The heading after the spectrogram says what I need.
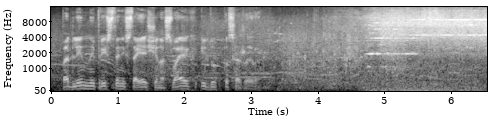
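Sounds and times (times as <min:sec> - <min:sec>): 
speech: 0:00.2 - 0:03.7
loud noisy rumble of a slowing steam locomotive train: 0:04.2 - 0:06.5
steam locomotive train wheels squealing on the rails while slowing down: 0:04.6 - 0:06.5.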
